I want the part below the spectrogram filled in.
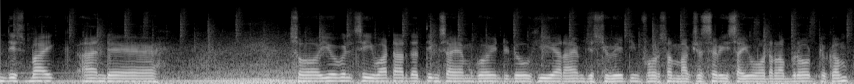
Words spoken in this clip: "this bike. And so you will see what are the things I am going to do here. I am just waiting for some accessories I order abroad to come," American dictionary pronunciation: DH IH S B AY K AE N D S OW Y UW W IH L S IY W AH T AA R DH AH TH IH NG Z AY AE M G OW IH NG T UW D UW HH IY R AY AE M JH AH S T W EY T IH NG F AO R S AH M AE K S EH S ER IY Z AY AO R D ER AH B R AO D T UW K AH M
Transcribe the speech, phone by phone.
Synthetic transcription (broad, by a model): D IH S B AY K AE N D S OW Y UW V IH L S IY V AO T AA R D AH T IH NG S AY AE M G OW IH NG T UW D UW HH IY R AY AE M JH AH S T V EY T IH NG F AO R S AH M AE K S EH S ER IY S AY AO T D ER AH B R AO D T UW K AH M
